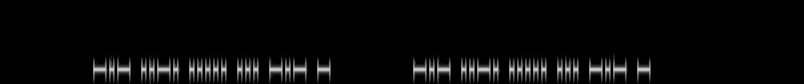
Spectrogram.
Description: Morse code, heard as a keyed tone, about 32 wpm, 700 Hz. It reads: KF5SKT KF5SKT
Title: USA Call Signs - 6 Characters - Repeated 2x - 30wpm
